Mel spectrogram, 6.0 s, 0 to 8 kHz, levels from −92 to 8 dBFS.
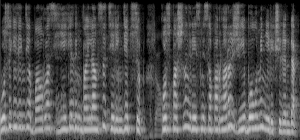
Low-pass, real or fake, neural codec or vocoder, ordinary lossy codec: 7.2 kHz; real; none; Opus, 64 kbps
